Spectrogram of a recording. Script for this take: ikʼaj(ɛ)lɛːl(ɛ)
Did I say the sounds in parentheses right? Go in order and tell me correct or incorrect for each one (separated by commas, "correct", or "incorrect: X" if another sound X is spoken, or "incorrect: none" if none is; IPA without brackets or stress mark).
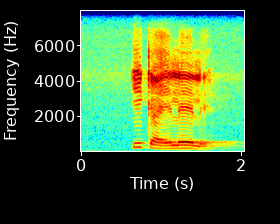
correct, correct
